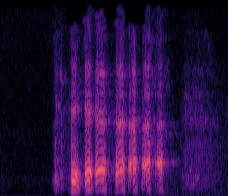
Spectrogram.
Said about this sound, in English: That was just me yawning.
